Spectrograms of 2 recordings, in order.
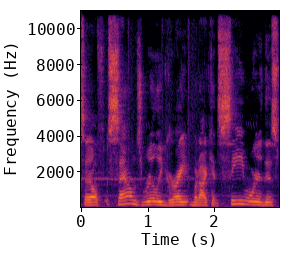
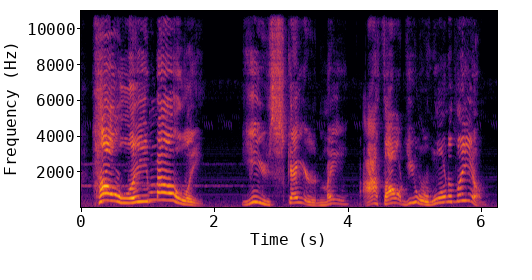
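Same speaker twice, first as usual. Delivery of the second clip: very high, drawn-out put-on hillbilly voice; 9 semitones higher, 7 dB louder than usual. Voicing a character holding a shotgun, in a redneck voice. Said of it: "I kind of want to make them sound like a redneck".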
